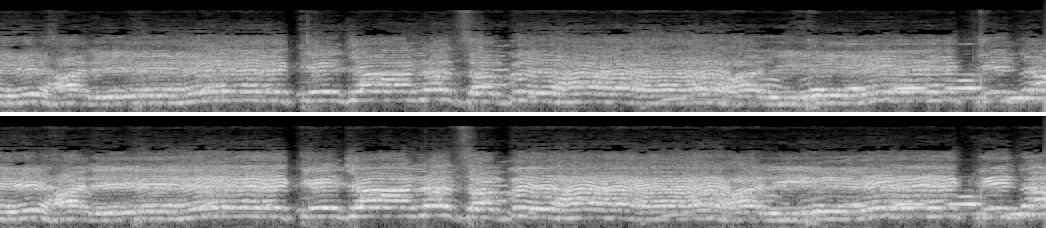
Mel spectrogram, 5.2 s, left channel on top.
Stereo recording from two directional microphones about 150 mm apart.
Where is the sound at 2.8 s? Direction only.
25° right (ahead or behind).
